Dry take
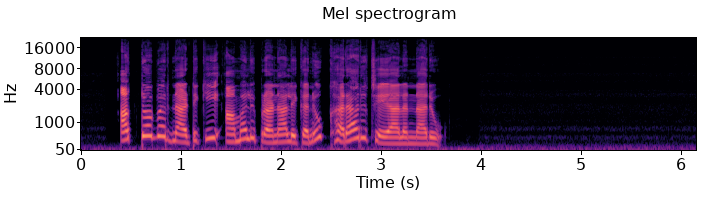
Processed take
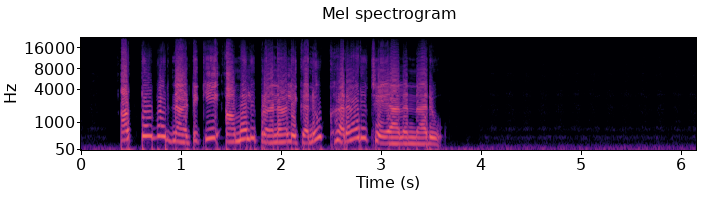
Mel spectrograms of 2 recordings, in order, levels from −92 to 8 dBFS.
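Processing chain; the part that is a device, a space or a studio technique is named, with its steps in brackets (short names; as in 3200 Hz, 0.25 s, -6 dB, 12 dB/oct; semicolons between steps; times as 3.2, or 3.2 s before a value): 0.9–2.36 high shelf 2500 Hz +7 dB; overdriven rotary cabinet (tube stage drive 25 dB, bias 0.7; rotary speaker horn 6 Hz); gain +3.5 dB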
